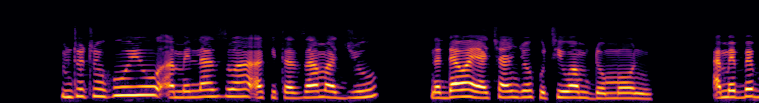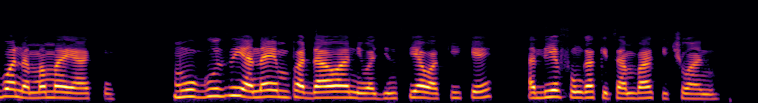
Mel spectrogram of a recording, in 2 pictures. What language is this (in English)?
Swahili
